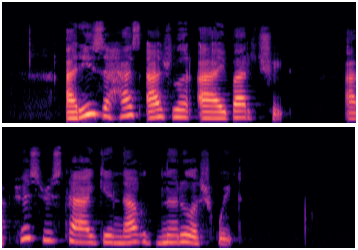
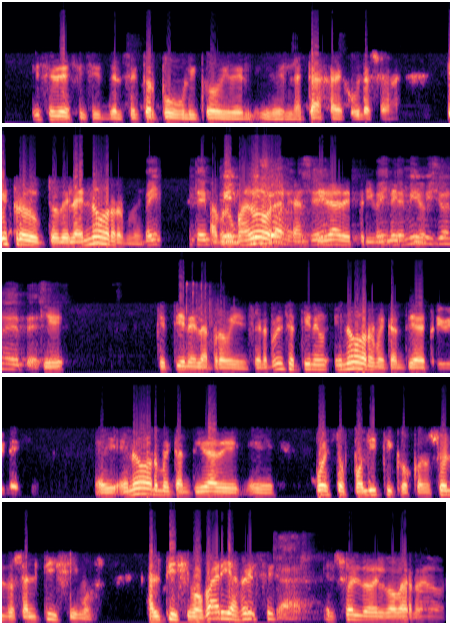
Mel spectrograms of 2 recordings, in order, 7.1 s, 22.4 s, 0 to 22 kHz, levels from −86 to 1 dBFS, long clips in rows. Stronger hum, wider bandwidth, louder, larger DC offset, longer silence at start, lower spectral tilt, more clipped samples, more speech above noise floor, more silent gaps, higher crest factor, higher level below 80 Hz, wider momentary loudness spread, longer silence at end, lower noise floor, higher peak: neither; about the same, 11.5 kHz vs 11.5 kHz; second, -25 LUFS vs -11 LUFS; neither; first, 0.65 s vs 0.3 s; about the same, -5.5 dB/octave vs -6.5 dB/octave; second, under 0.1% vs 0.3%; first, 57 dB vs 51 dB; neither; first, 22 dB vs 12 dB; second, -80 dBFS vs -50 dBFS; first, 16 LU vs 12 LU; first, 1.25 s vs 0.05 s; first, -82 dBFS vs -62 dBFS; second, -4 dBFS vs 0 dBFS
